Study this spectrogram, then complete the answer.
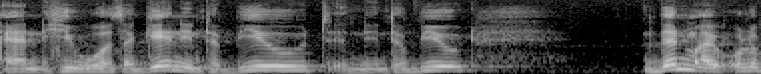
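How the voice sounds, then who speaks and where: With a South Sudanese accent, a man speaks at a moderate pace in a dark, mellow tone with lively intonation. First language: Dinka. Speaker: refugee speaker. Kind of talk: public talk with Q&A. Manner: halting, many repetitions.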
